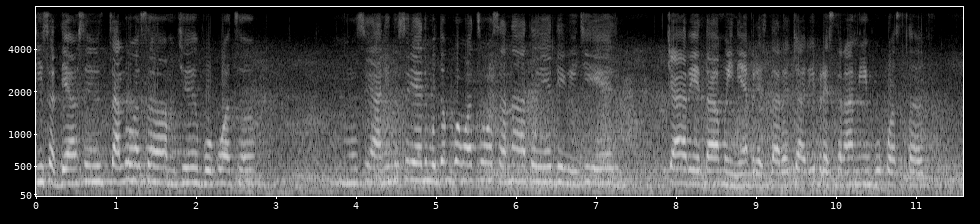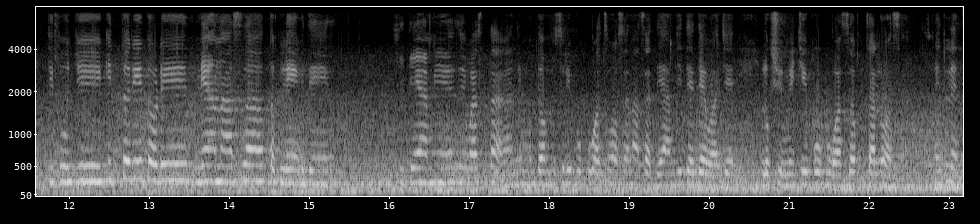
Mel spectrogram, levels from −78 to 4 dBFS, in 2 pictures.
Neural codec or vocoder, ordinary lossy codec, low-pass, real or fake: vocoder, 44.1 kHz, 128 mel bands every 256 samples, BigVGAN v2; none; 7.2 kHz; fake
